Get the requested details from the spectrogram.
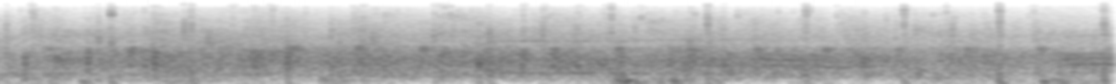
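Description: A crowd applauds steadily, a dense, even clatter of many hands clapping at once that holds at the same loud level for the whole stretch without fading.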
